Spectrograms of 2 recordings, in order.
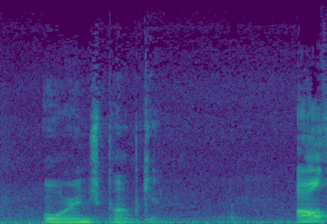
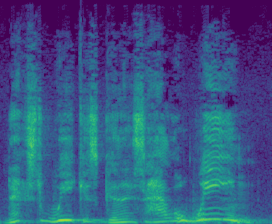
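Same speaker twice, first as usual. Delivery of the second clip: put-on very high, louder girl voice; girl's voice; 4 dB louder than usual. Joan opens the club meeting, high and urgent. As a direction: speak up like a worried child.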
